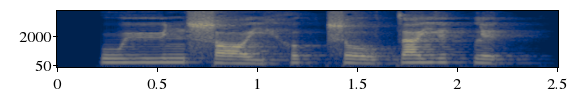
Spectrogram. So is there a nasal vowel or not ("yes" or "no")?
no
